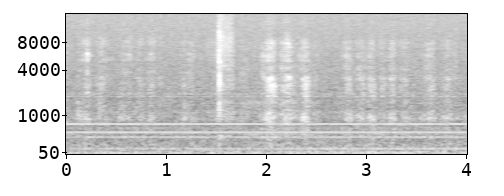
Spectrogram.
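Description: Faint scratching of a Parker Duofold Centennial fine-nib fountain pen writing on paper, in short strokes, over a steady low hum.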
